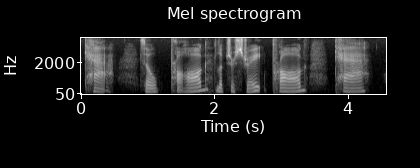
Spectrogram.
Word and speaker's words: Prague: And we use the same vowel in Prague. Prague.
